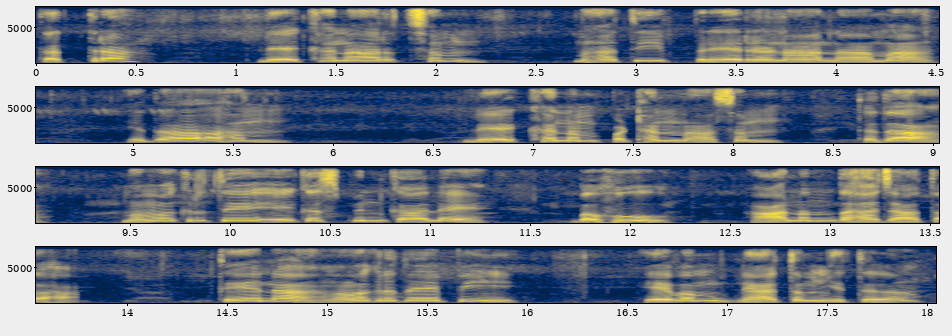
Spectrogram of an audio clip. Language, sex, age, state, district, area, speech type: Sanskrit, male, 18-30, Karnataka, Mysore, rural, spontaneous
